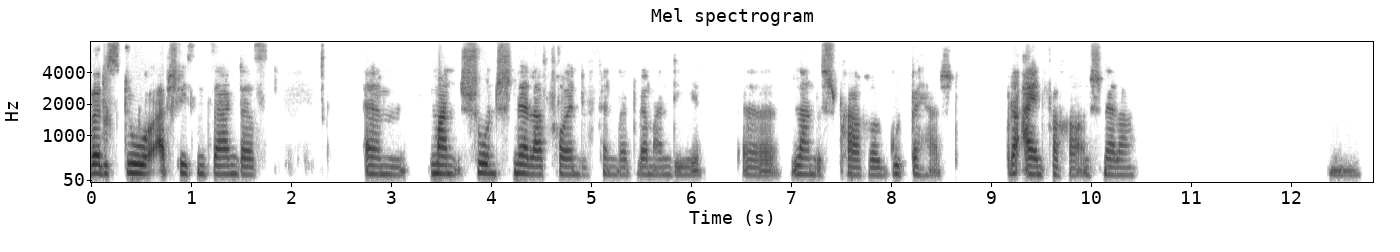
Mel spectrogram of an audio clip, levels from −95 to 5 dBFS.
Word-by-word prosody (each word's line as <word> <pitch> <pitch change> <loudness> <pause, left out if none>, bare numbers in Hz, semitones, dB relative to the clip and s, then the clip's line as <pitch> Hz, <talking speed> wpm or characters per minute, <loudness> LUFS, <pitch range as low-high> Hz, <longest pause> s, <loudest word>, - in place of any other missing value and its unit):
würdest 195 -1 +5
du 195 -2 +9
abschließend 190 -2 +1
sagen, 180 0 +1
dass, 170 -1 -3 1.0
ähm, 175 +5 -2 0.2
man 190 -1 +4
schon 195 -2 +2
schneller 190 -4 +3
Freunde 170 -2 -3
findet, 165 -2 -10
wenn 170 0 -3
man 165 0 -9
die, 85 0 -7 0.4
äh, 80 -1 -4 0.2
Landessprache 165 -2 -2
gut 180 -1 -5
beherrscht, 165 -3 -7 0.5
oder - - +3
einfacher 170 -1 +2
und - - -8
schneller? 160 -1 -4 1.9
Mhm. 80 0 -12
175 Hz, 110 wpm, -24 LUFS, 160-185 Hz, 1.9 s, du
